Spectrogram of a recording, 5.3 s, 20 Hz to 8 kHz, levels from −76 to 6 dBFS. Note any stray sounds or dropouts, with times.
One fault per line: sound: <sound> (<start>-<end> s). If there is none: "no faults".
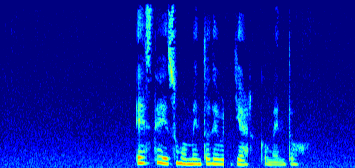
sound: dropout (3.4-3.5 s)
